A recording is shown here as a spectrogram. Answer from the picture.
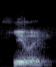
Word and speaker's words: Keeley: And I didn't even ask, is it Keeley? Is that how you pronounce it? Yeah. Keeley, yeah.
